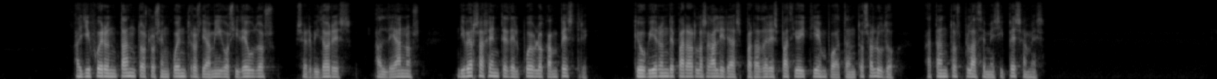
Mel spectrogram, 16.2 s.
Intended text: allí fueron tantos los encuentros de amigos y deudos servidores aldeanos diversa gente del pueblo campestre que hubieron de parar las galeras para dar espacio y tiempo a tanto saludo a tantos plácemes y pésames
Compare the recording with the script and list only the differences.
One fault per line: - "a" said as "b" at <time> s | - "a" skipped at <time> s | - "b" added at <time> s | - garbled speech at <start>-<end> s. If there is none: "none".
none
